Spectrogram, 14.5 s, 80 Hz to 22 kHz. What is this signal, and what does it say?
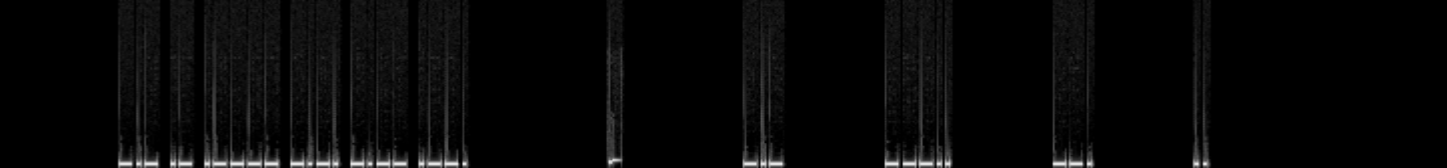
Morse code, heard as a keyed tone, about 28 wpm, spaced as for 14 wpm, 700 Hz. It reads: KA1CYP K8GI
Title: USA Call Signs - 8x Character Spacing - 28wpm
